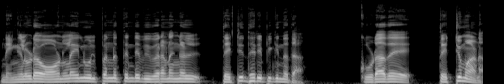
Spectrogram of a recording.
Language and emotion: Malayalam, angry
